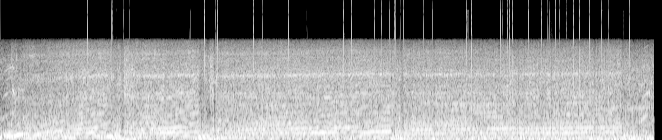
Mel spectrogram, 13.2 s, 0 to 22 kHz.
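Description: Fox-body Ford Mustang 5.0 V8 with Flowmaster Super 44 mufflers at full throttle on a quarter-mile pass. Its pitch climbs as it pulls through the gears and drops back at each shift, and the sound cuts off abruptly near the end.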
